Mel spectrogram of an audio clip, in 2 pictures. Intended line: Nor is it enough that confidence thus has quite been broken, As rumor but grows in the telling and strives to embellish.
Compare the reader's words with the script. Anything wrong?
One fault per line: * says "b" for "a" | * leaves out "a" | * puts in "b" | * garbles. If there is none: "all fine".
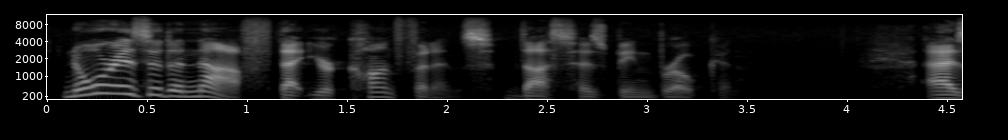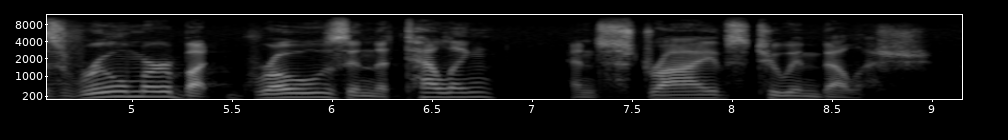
* puts in "your"
* leaves out "quite"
